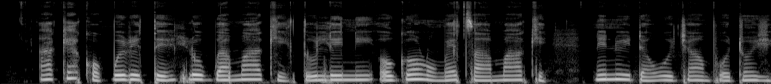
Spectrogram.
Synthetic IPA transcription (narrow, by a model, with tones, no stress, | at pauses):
a˧kɛ˦kʰɔ˨k͡pe˦ɾe˦te˧lo˦ɡ͡ba˧ma˦kʰi˨to˨˦le˦nĩ˦ɔ˧ɡɔ̃˦ɾ̃ũ˨mɛ˨˦ta˧ma˦kʰi˨ | nĩ˦nũ˦i˦˨dã˨wo˦˨d͡ʒã˦˨m̩˨bɔ˧˨dũ˦ji˦˨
